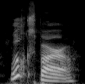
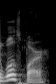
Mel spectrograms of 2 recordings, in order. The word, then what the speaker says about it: Wilkes-Barre: So, and we have locally Wilkes-Barre.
